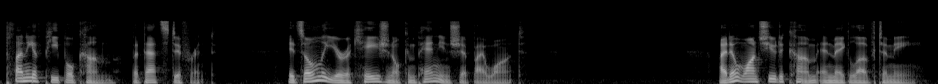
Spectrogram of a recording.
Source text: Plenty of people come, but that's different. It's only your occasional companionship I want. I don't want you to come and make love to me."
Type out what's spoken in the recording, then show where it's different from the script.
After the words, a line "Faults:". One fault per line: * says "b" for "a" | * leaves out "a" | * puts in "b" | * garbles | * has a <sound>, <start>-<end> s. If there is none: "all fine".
Plenty of people come, but that's different. It's only your occasional companionship I want. I don't want you to come and make love to me."
Faults:
all fine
